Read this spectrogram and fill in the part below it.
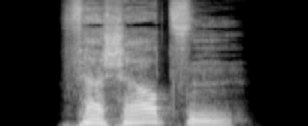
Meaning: to squander through foolish behaviour
- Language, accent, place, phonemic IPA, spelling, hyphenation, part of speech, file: German, Germany, Berlin, /fɛɐ̯ˈʃɛʁt͡sn̩/, verscherzen, ver‧scher‧zen, verb, De-verscherzen.ogg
